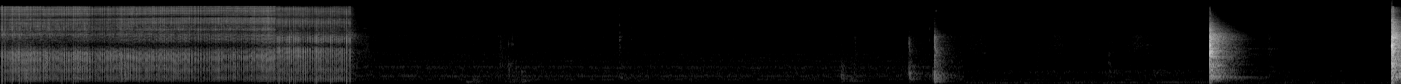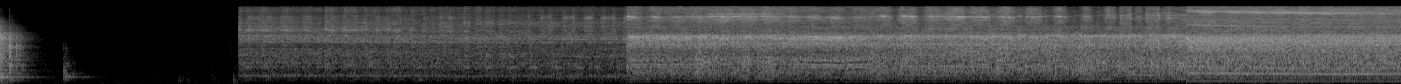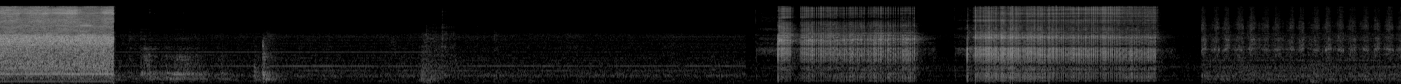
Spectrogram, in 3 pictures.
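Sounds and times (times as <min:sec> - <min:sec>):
angle grinder grinding steel: 0:16.4 - 0:29.2.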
